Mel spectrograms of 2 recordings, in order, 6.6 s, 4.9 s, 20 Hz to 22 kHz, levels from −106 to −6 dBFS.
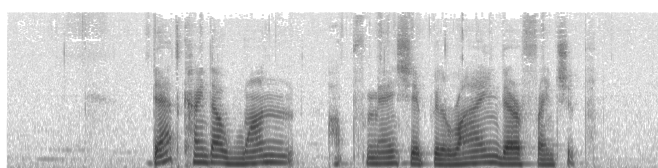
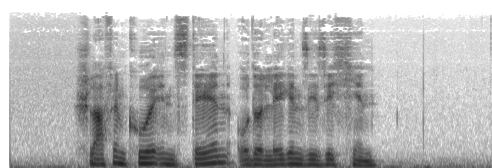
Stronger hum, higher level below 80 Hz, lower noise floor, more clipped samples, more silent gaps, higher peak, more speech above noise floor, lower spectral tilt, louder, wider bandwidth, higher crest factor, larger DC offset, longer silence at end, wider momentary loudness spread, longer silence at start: neither; second, -70 dBFS vs -48 dBFS; first, -69 dBFS vs -49 dBFS; neither; neither; second, -18 dBFS vs -6 dBFS; first, 35 dB vs 23 dB; first, -7 dB/octave vs -5.5 dB/octave; second, -34 LUFS vs -26 LUFS; about the same, 16 kHz vs 15 kHz; about the same, 18 dB vs 20 dB; neither; first, 0.85 s vs 0 s; first, 15 LU vs 7 LU; first, 1.5 s vs 0.1 s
